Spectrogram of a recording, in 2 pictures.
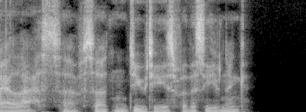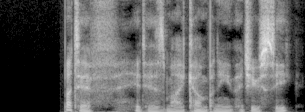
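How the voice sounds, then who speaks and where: Demon king for intimate ASMR roleplay male actor: cavernously low, husky breathy voice, possessive and courtly, threatening to others yet gently sheltering, measured delivery. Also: studio quality, heavily acted. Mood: courteous, inviting. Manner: formal, courtly, measured phrasing with soft breathy drops. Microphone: close microphone, dry.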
